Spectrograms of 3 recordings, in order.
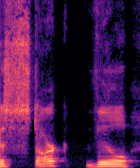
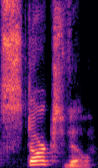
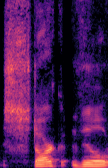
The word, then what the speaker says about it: Starkville: All right, the Starkville Regional. Not Starksville. There's a lot of people out there that mispronounce that, but it is Starkville Regional.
